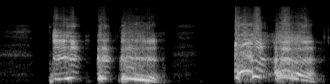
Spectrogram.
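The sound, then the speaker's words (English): A man clears his throat several times, loud rasping bursts in two clusters separated by a short pause, with no speech. “Let me clear my throat and get this down to a T.”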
